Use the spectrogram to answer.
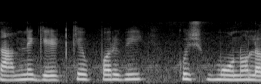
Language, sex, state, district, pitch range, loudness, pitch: Hindi, female, Bihar, Jahanabad, 210-235 Hz, -17 LUFS, 225 Hz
